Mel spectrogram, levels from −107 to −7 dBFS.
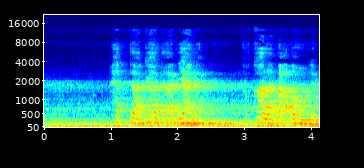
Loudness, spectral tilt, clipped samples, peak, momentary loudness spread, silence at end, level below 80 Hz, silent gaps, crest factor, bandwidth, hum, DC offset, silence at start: -35 LUFS; -8.5 dB/octave; under 0.1%; -18 dBFS; 11 LU; 0 s; -40 dBFS; none; 16 dB; 8 kHz; none; under 0.1%; 0 s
